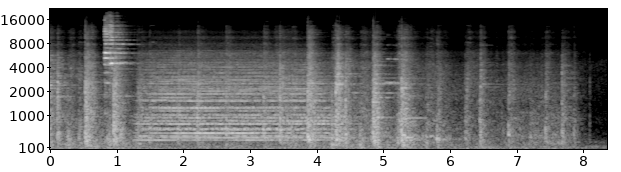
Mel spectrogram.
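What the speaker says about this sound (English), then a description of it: "This is a K train heading north in February 2006." A northbound freight train on the former Seaboard line near Jacksonville blows a long, loud horn at a railroad crossing, followed by rhythmic wheel clicks and thumps as the cars roll past close by.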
